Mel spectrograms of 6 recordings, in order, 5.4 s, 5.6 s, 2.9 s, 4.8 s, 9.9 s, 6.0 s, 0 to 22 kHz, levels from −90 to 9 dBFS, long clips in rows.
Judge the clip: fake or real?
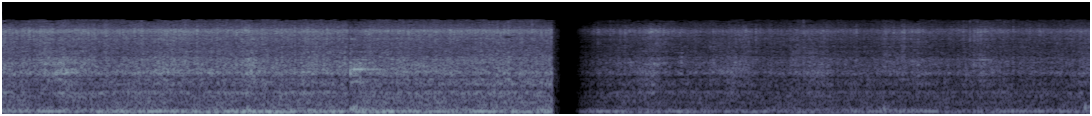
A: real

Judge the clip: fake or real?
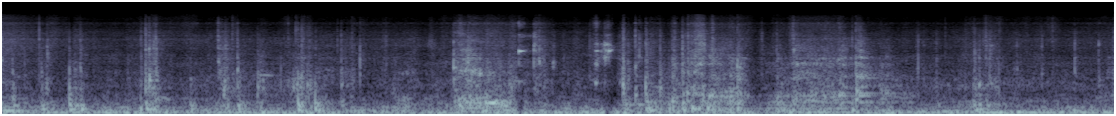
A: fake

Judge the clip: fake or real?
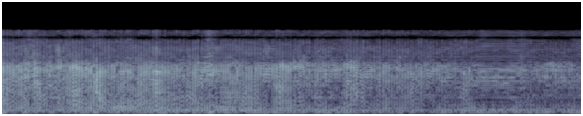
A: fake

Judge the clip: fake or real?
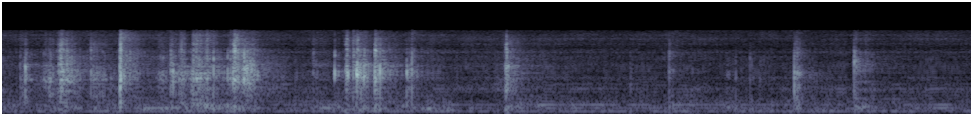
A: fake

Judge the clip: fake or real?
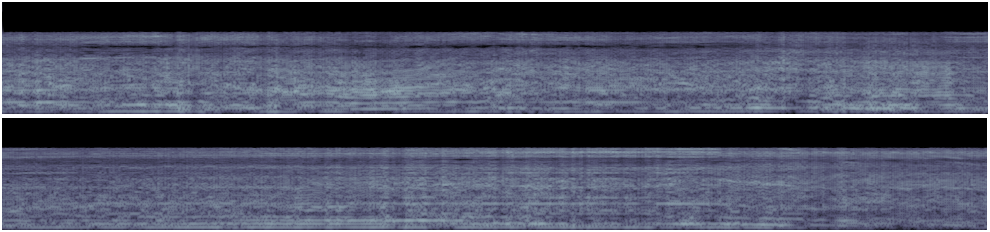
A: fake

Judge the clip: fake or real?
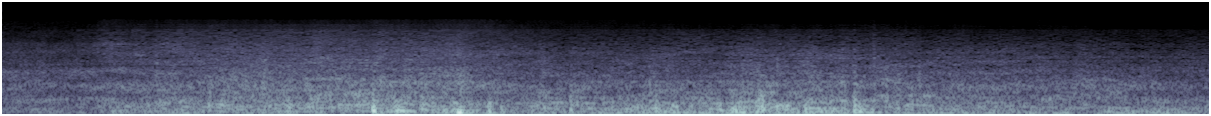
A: fake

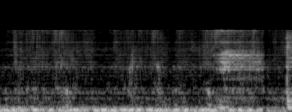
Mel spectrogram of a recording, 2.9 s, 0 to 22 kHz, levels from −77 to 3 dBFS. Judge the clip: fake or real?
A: fake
